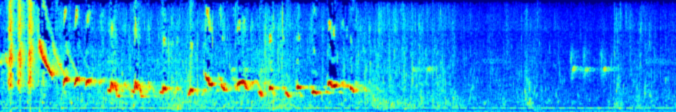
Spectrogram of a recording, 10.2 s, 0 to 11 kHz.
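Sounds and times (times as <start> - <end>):
Oriental magpie-robin song of rich whistled notes: 0.0 - 5.6
faint steady hum: 0.0 - 10.1.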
